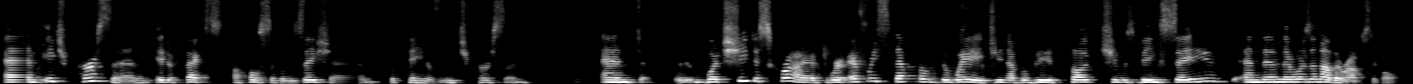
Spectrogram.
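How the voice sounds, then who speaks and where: A woman giving thoughtful, reflective answers as a guest speaker in an online discussion, pausing as she finds her words. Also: a little high, a little mellow, low-quality recording. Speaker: guest speaker, filmmaker and oral history researcher. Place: remote online video call.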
